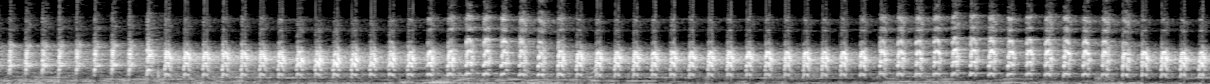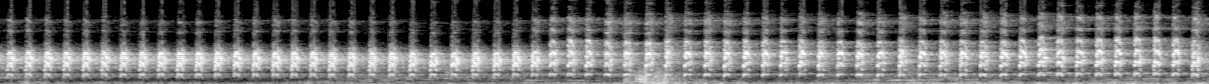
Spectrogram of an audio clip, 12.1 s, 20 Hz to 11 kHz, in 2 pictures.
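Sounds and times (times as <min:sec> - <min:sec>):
bird chattering song: 0:00.0 - 0:12.0.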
